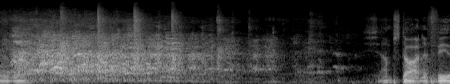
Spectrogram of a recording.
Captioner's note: audience laughing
